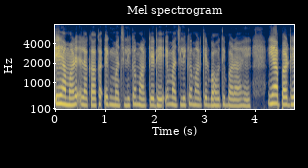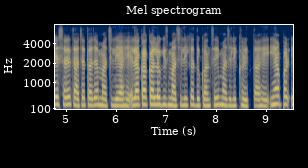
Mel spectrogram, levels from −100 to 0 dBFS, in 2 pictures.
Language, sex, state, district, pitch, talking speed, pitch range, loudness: Hindi, female, Bihar, Vaishali, 235 Hz, 230 wpm, 225-250 Hz, -19 LUFS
